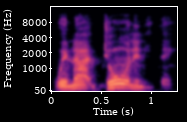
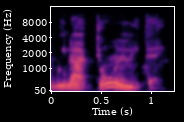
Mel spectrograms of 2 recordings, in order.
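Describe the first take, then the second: First: Triggered protest. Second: Quiet, restrained retort to the cop; calm protest. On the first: Retelling the moment he finally snapped at the cop, said firmly. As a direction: push back, fed up. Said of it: "something in me triggered". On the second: Retelling the first, held-back answer to the cop, said softly. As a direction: keep it down, don't provoke him. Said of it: "I'm like". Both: Retold or imitated.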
